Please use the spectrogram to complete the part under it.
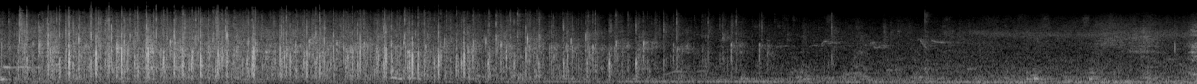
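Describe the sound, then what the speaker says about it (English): Outdoor audience applause at a Lafayette Bicentennial Day event in Gallipolis, Ohio, loud and dense at first, then thinning and fading into scattered claps and ambient noise. "Let's give a nice round of applause"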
